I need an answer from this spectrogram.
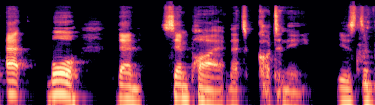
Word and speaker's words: Courtney: That's Courtney is the right way to pronounce that bad boy.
